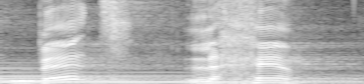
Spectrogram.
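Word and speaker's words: Bet Lechem (בית לחם): In Hebrew, the city's name is pronounced Bet Lechem.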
